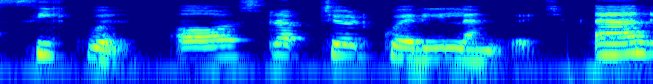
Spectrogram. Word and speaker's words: SQL: where we use sql i use sql but it is pronounced as sequel or structured query language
